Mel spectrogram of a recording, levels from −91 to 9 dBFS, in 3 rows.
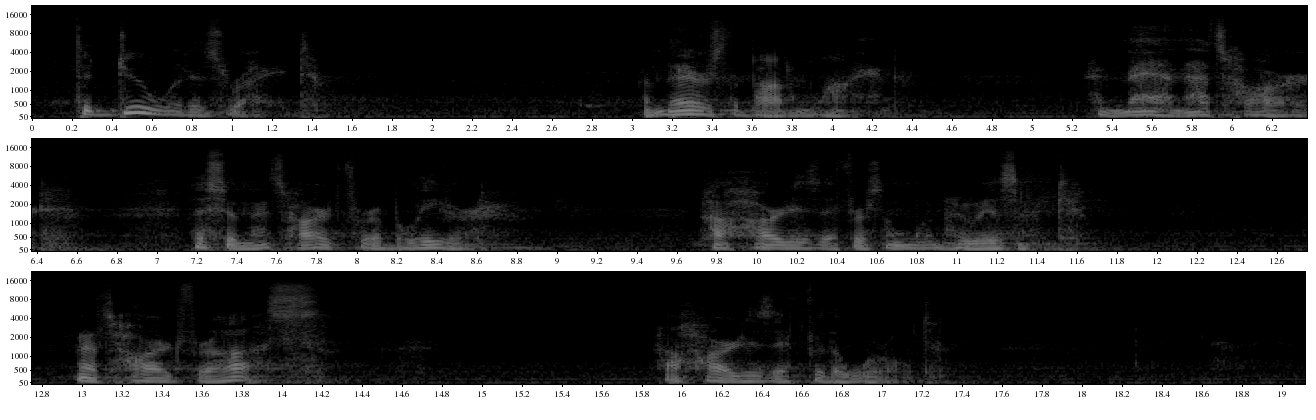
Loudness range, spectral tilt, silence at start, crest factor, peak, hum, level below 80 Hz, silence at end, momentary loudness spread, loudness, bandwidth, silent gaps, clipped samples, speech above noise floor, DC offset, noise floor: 4 LU; -6 dB/octave; 0.1 s; 22 dB; -30 dBFS; none; -72 dBFS; 0.4 s; 17 LU; -50 LUFS; 15.5 kHz; none; under 0.1%; 28 dB; under 0.1%; -77 dBFS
